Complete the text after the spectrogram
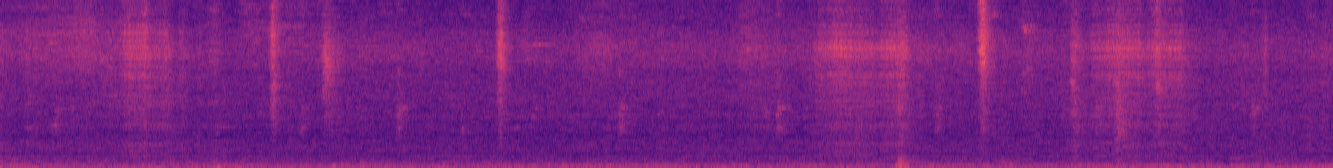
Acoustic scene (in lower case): subway station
